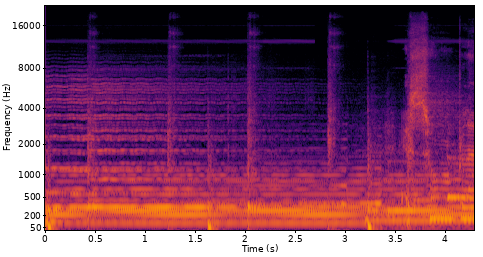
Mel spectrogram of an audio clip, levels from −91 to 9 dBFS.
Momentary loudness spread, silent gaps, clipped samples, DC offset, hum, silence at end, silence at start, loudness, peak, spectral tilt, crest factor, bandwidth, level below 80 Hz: 4 LU; none; under 0.1%; under 0.1%; none; 0 s; 0 s; -20 LUFS; -4 dBFS; -6.5 dB/octave; 14 dB; 16 kHz; -32 dBFS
